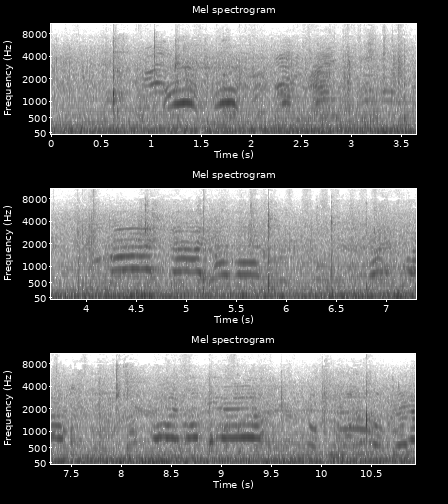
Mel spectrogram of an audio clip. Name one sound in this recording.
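Young girls chant and cheer loudly across an open field.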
